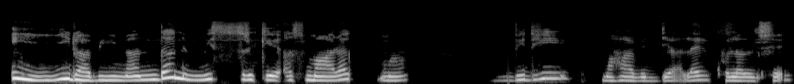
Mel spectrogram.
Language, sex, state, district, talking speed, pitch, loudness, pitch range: Maithili, female, Bihar, Saharsa, 75 wpm, 200 Hz, -16 LUFS, 185-230 Hz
